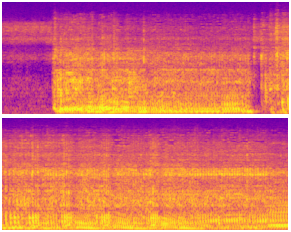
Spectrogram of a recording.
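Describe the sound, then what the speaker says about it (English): An angle grinder roars up suddenly to a loud, steady, buzzing whine used to open a beer, dipping briefly midway then running on, close and without talk. "That's how you open a beer. With the grinder."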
